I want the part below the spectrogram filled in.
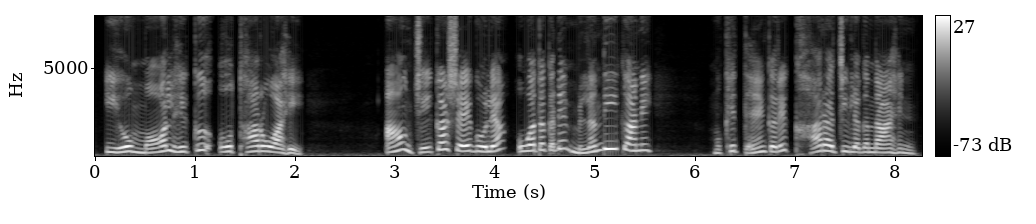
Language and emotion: Sindhi, angry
